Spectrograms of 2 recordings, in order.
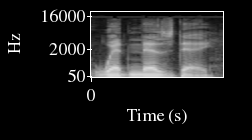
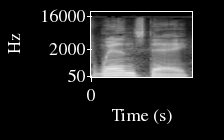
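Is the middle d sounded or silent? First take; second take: sounded; silent. First: The d in the middle is sounded. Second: The d in the middle is silent.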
